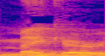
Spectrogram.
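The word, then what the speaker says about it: Maeka: and make a standard and maker is it's spelled m-a-e-k-a um it is live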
